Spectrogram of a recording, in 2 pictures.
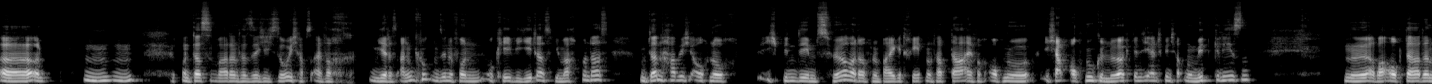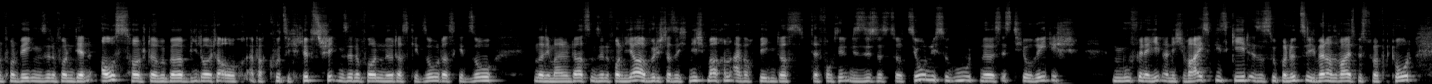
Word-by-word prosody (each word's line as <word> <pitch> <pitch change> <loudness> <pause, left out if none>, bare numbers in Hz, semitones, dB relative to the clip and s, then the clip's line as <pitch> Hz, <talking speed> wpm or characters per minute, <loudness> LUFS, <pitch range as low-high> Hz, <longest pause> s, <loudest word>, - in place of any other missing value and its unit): Äh, 145 0 +8
und 155 -1 +2 0.3
mhm 180 -2 +1
mhm, 185 +2 -3 0.4
und 165 -4 -3
das 160 0 +3
war 150 0 -1
dann 150 - +1
tatsächlich 140 -1 -4
so, 155 +2 0
ich 175 - -3
habe - - -6
es - - -12
einfach 135 0 -7
mir 145 -5 +2
das 130 -1 -6
angeguckt 185 +9 -4
im 170 - -6
Sinne 165 -1 -2
von: 150 -1 -1
„Okay, 160 -1 -4
wie 140 - -6
geht 150 +5 -2
das? 180 -2 -2
Wie 140 - -6
macht 145 +1 -5
man 200 - -4
das?“ 210 +1 -2 0.3
Und 165 -2 -5
dann 185 0 +3
habe 190 0 -2
ich 180 - -8
auch 170 -3 -3
noch 155 -1 +2 0.2
ich 205 -11 -9
bin 165 -1 -3
dem 150 -3 0
Server 160 +8 +1
davon 145 -2 -2
beigetreten 145 +3 -2
und 150 - -5
habe 145 0 -2
da 155 +1 +2
einfach 150 -2 -3
auch 155 - 0
nur 145 -2 +1
ich - - -8
habe 165 0 +4
auch 155 0 0
nur 180 - +2
gelurkt, 160 +1 +3
wenn 175 - -4
ich 190 - -5
ehrlich 175 -1 -4
bin, 175 - -4
ich - - -14
habe 170 - -6
nur 150 - 0
mitgelesen. 195 +4 -3 0.9
Ne, 150 0 +5
aber 145 0 +2
auch 155 -2 +6
da 155 0 +5
dann, 155 -1 +4
von 150 +1 -1
wegen 155 0 +1
im 145 - -3
Sinne 150 0 -2
von 145 0 +3
deren 150 +5 +5
Austausch 165 -4 +5
darüber, 150 0 +5
wie 155 - -6
Leute 160 -1 +4
auch 140 -1 0
einfach 145 -4 -7
kurze 165 -1 -6
Clips 180 0 -1
schicken, 185 -3 -3
im - - -5
Sinne 155 0 -1
von, 150 0 +5
ne: 145 0 +2
„Das 145 -2 -2
geht 145 -3 -10
so, 165 +2 +1
das 150 -1 +1
geht 140 -4 -8
so.“ 175 +3 +1 0.4
Ne, 150 -2 +3
die 140 - 0
Meinung 135 0 -1
dazu 155 +2 +2
im - - -5
Sinne 150 -1 -3
von: 150 - +3
„Ja, 180 +6 +5
würde 160 - -1
ich - - -6
das 155 - -2
ich 145 +1 -6
nicht 175 +1 -2
machen, 175 +1 -1
einfach 145 -3 -5
wegen 150 -3 -3
dass 145 0 -3
der 150 - -3
funktioniert 160 +2 -6
die - - -5
in 135 - -6
dieser 155 0 -5
Situation 150 +9 -1
nicht 200 -1 -2
so 175 - -5
gut, 180 +1 -4
ne, 155 - +4
es 150 -1 +2
ist - - -9
theoretisch 185 - -5 0.3
'n 155 - -3
Move, 160 +1 -5
wenn 180 - +1
der 150 - +4
Gegner 165 -1 -3
nicht 140 -1 -6
weiß, 190 +7 0
wie's 180 -1 -7
geht, 185 0 -1
ist 175 -4 -4
es 145 - -7
supernützlich. 170 +1 -1
Wenn 160 - +7
er 165 - +2
es 150 - -4
weiß, 160 -1 +4
bist 155 0 -10
du - - +1
einfach 140 - -11
tot.“ 195 +3 +1
155 Hz, 290 wpm, -23 LUFS, 145-175 Hz, 0.9 s, Äh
